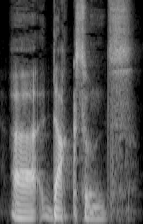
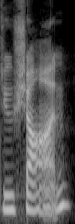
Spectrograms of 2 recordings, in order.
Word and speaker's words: dachshund: They were 2 different types of dogs because my dyslexic brain saw dachshund and I was like, oh, that's pronounced Dushan.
